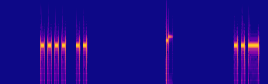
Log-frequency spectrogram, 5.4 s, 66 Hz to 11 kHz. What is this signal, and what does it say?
Morse code, heard as a keyed tone, about 17 wpm, 700 Hz. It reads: HI U
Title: Two Letter Words - 17wpm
